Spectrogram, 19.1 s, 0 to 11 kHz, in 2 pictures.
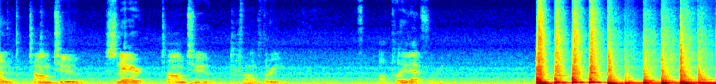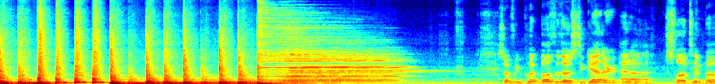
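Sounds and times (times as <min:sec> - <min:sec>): bass drum thump: 0:07.2 - 0:10.4
snare and tom strokes: 0:07.2 - 0:15.6
cymbal hit ringing: 0:13.0 - 0:15.9.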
